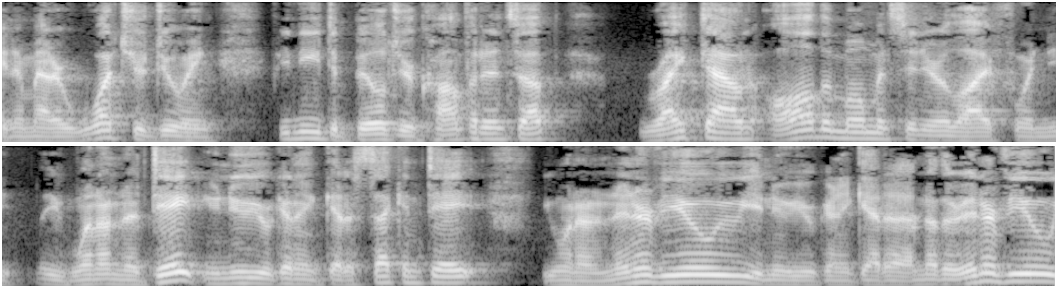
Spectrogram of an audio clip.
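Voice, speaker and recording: A man speaking as a guest on an interview show, coaching entrepreneurs on pitching through energetic, emphatic storytelling.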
